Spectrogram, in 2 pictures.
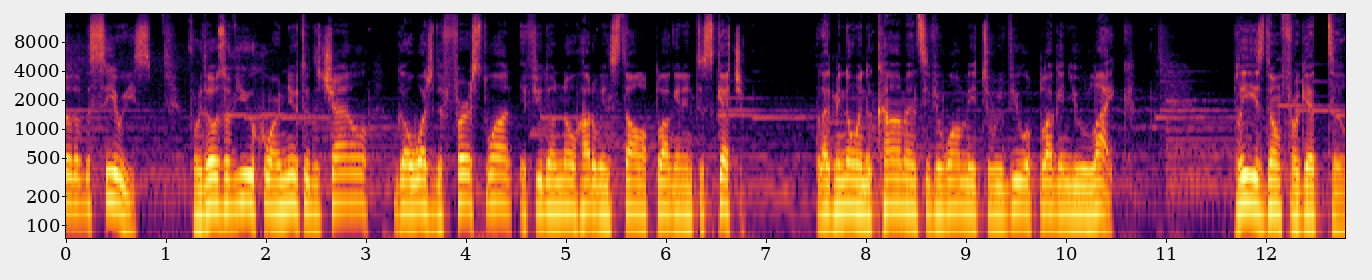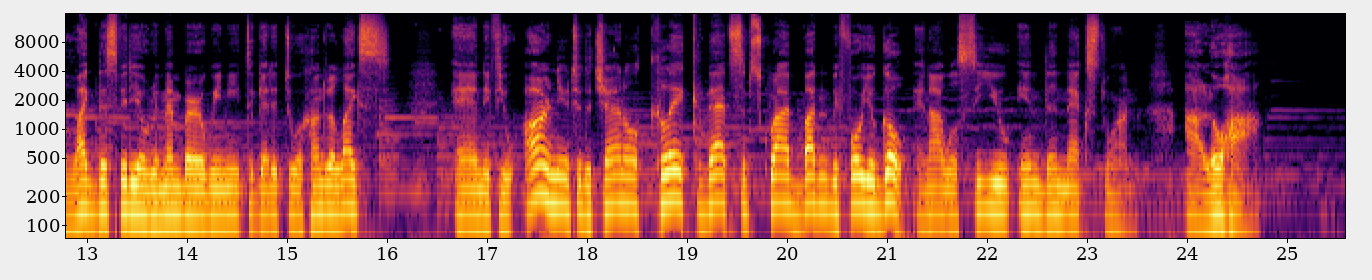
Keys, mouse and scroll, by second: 0.6 ctrl+z, 1.4 ctrl+1, 6.0 click.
